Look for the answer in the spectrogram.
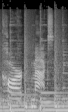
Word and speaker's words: CarMax: It's pronounced CarMax.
